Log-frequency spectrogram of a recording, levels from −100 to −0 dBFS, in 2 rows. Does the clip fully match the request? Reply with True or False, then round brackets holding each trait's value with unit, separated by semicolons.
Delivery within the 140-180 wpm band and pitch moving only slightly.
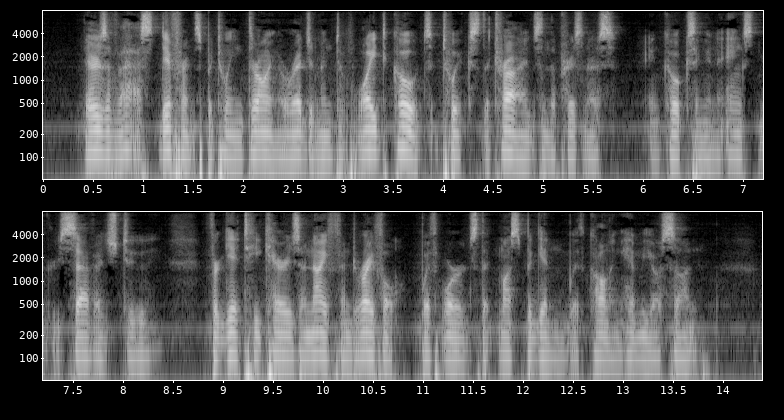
True (170 wpm; 1.7 semitones)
